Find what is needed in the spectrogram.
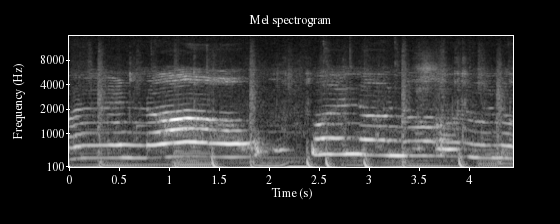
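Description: A young child's high voice singing two long held notes, the first lifting slightly in pitch before breaking off near the middle, the second following shortly after.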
